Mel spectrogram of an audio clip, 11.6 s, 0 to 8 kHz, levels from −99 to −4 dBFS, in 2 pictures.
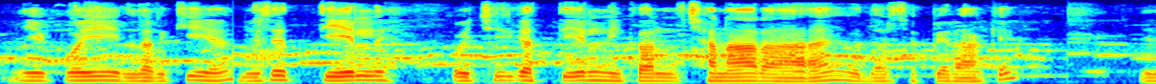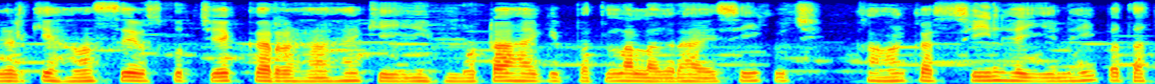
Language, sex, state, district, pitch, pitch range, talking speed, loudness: Hindi, male, Bihar, Saran, 130 Hz, 125-140 Hz, 240 wpm, -23 LUFS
